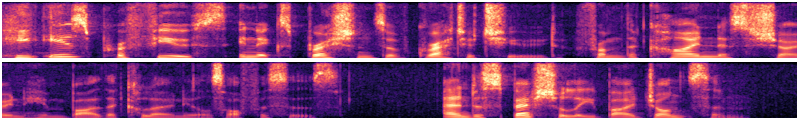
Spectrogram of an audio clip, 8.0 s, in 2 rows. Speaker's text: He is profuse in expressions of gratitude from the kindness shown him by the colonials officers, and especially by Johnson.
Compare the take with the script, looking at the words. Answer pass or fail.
pass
